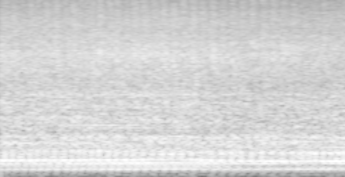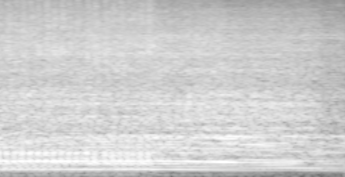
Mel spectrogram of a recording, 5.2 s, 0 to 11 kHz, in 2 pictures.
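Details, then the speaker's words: Victa Pro 550 Mulcher two-stroke mower after fitting the white cap on the diaphragm, fixing the vacuum leak that made it run away: loud steady drone at high revs easing down near the end, smooth and even; normal running. "So I've popped this white cap on and that solved the issue. So I'll just start it up now, folks, and I'll show you how it's running."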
